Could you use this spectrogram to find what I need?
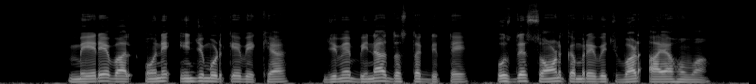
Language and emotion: Punjabi, neutral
